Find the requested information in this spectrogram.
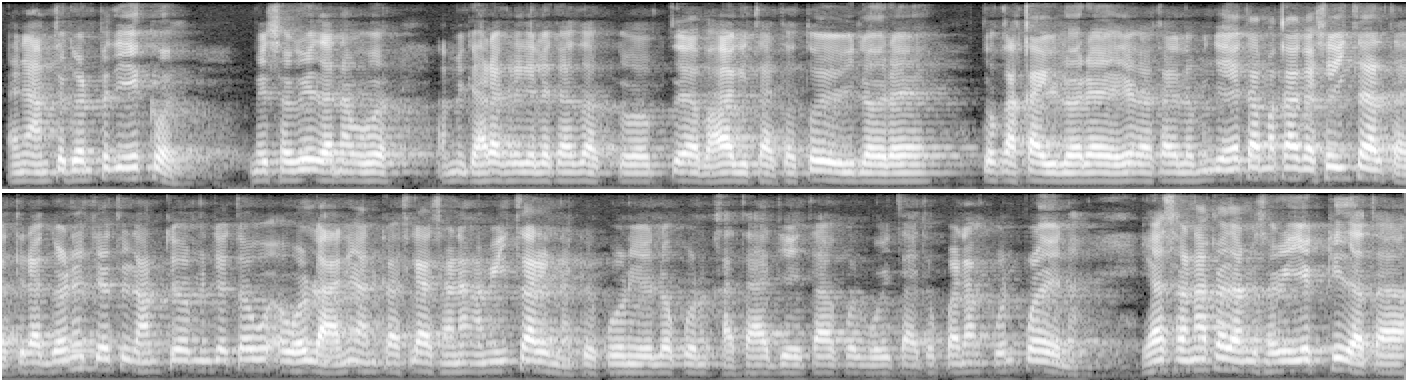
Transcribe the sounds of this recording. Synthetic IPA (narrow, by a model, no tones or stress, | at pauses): a̰niamt͡ɕaɡʱəɳpət̪iekəj | mesəɡɭed͡zanaəa̰miːɡʱəɾakəɽeɡeləkaat̪jabʱaɡit͡saɾt̪at̪oʋiləɾə | t̪okakaʋiləɾəɦekakailəm̤əɳd͡zeekamakaɡəɕeit͡ɕaɾt̪akit̪aɡəɳ̃et͡set̪uamt͡ɕəm̤əɳd͡zet̪oʋəɽlɔañiamikəsljasəɳ̃aamiːit͡ɕaɾənakikoɳjelokoɳkʰat̪ad̪et̪akoɳbʱojt̪at̪opəɽ̃akoɳpəɭəjena | ɦjasəɳ̃akət̪amiːsəɡɭeek̚ʈʰiːd͡zat̪a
